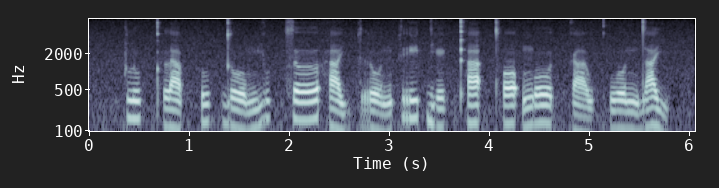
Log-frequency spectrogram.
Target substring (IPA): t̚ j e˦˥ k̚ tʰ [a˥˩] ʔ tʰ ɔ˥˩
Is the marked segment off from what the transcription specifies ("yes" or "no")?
no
